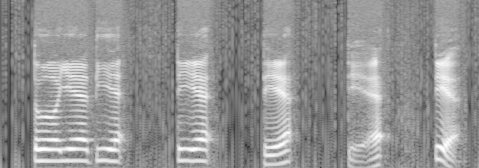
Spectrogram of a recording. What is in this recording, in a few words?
die, chinese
